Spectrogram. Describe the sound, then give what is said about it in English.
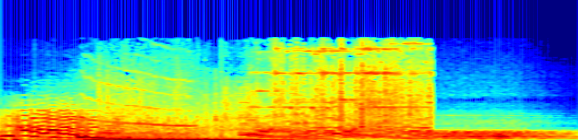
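A loud, chaotic burst of sound effects made by a sound effects guy to mimic a motorcycle ride on the radio: clashing ringing tones, whistling pitches, a low rumble and crashes piled together for about four seconds, with no talking. “A feeling that would be impossible to recreate on the radio. Until now. Hit it, sound effects guy!”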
